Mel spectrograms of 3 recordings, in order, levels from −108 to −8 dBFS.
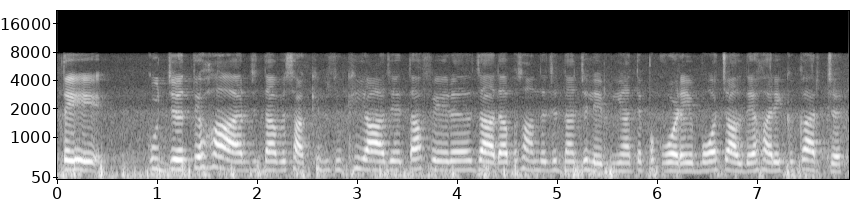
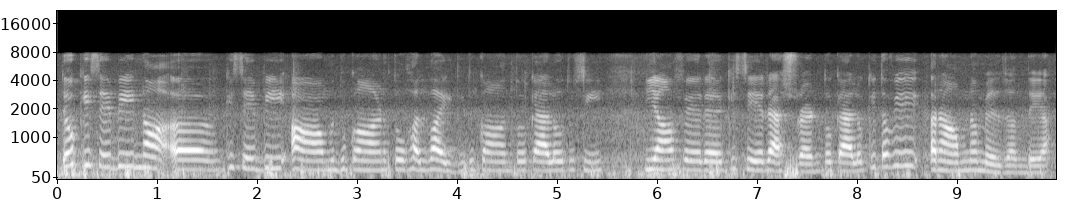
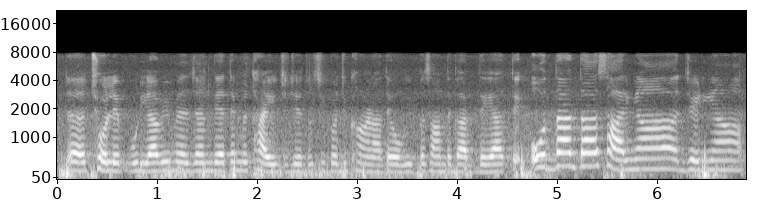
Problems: background sounds at intervals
